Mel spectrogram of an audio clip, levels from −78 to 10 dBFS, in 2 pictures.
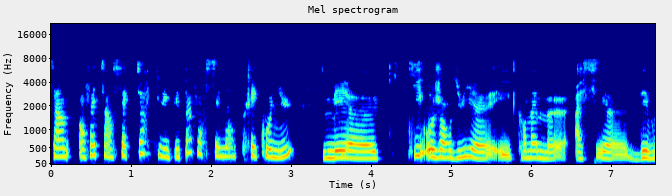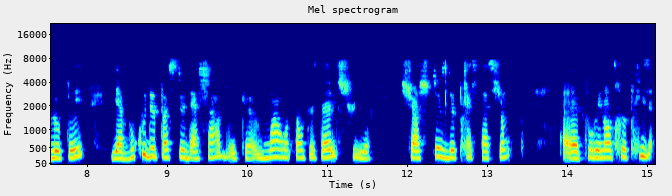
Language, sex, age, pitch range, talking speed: French, female, 20-39, 195-245 Hz, 200 wpm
